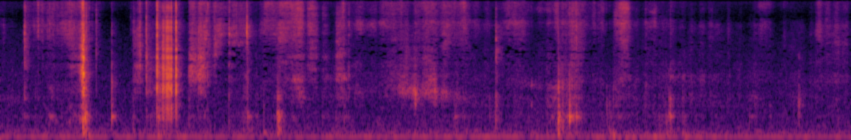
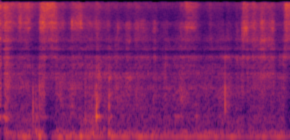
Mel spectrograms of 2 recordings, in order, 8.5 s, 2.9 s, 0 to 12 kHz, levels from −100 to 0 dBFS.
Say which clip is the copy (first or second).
second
